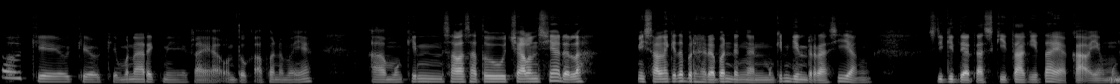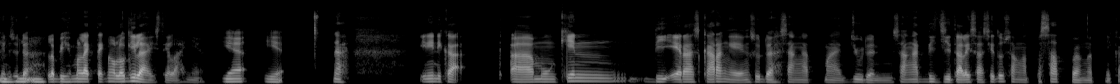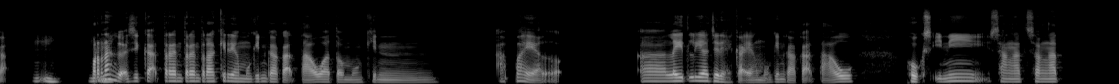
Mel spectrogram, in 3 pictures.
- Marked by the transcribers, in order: in English: "challenge-nya"; tsk; tapping; in English: "lately"
- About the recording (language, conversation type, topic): Indonesian, podcast, Pernahkah kamu tertipu hoaks, dan bagaimana reaksimu saat menyadarinya?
